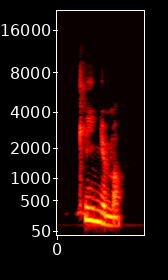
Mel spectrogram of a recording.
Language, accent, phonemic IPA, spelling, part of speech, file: French, Canada, /kliɲ.mɑ̃/, clignement, noun, LL-Q150 (fra)-clignement.wav
- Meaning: 1. wink, blink 2. winking, blinking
